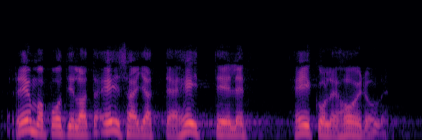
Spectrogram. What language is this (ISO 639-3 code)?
fin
